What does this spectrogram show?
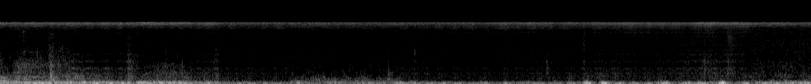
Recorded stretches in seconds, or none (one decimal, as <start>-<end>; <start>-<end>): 0.0-0.7; 1.4-1.9; 2.9-4.0; 7.5-8.1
